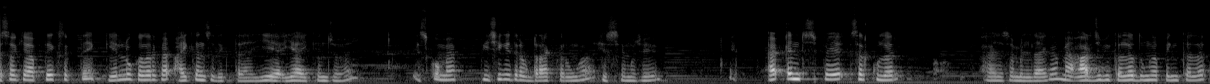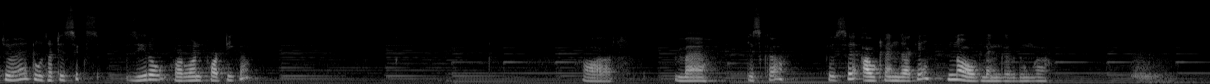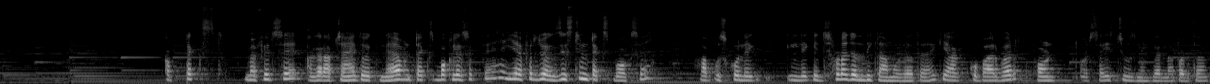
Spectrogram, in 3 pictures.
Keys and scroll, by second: 10.7 typing, 11.6 Tab, 12.4-14.5 typing, 33.3 ctrl+c, 33.7 ctrl+v.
